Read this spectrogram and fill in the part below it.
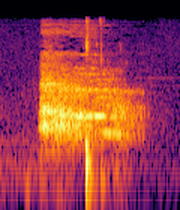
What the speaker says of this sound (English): I can't focus because of the barking.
